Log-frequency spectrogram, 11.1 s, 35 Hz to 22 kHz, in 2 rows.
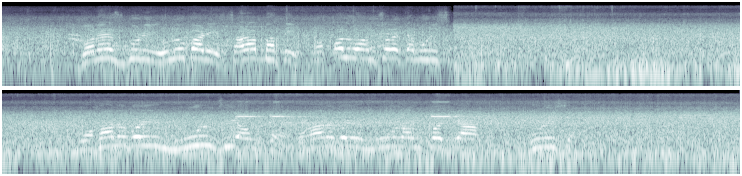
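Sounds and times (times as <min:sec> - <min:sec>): heavy rain and rushing floodwater: 0:00.0 - 0:11.0
person speaking: 0:06.1 - 0:10.0.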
